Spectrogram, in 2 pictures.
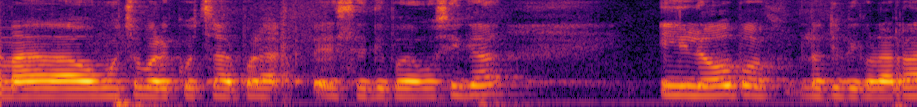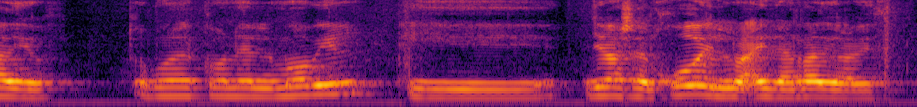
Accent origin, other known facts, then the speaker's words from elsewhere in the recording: La Alberca, Region of Murcia, Spain; soy de la alberca, de Murcia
